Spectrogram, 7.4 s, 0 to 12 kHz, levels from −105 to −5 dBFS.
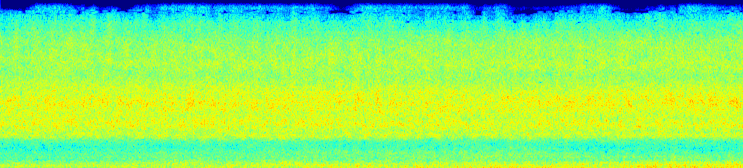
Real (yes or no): no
